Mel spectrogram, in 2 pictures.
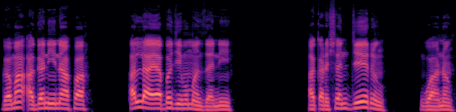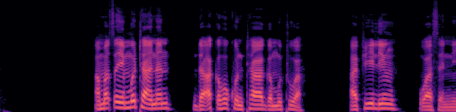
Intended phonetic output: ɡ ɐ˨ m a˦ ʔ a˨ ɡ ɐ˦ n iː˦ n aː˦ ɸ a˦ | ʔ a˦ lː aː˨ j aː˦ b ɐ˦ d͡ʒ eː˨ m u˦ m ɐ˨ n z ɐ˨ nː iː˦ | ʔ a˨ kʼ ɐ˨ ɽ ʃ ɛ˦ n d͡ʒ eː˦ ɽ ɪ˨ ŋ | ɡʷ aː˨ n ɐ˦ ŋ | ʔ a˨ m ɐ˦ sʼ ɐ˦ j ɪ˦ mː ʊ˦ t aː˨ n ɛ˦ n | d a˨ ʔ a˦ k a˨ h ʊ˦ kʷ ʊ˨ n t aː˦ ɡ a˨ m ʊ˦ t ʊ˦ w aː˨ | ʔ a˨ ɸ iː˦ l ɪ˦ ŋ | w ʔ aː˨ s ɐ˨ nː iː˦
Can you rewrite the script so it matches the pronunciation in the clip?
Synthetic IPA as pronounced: ɡ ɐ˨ m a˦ ʔ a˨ ɡ ɐ˦ n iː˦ n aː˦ ɸ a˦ | ʔ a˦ lː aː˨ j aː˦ b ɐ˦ d͡ʒ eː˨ m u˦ m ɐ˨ n z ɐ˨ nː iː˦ | ʔ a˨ kʼ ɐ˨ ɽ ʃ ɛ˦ n d͡ʒ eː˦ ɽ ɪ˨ ŋ | ɡʷ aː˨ n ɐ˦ ŋ | ʔ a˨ m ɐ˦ sʼ ɐ˦ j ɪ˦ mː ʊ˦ t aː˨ n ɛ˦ n | d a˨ ʔ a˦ k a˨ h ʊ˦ kʷ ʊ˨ n t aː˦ ɡ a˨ m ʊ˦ t ʊ˦ w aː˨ | ʔ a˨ ɸ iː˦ l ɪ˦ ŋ | w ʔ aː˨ s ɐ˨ nː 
